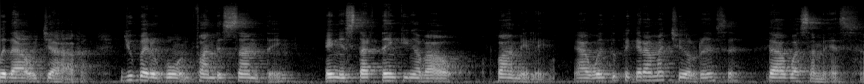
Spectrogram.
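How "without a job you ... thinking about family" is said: ordinary talk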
